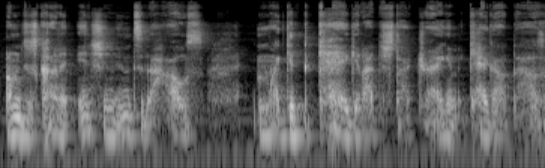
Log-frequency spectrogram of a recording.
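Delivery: unvoiced whisper, sneaking; sneaky whisper. Real, not acted. Sneaking into the house to steal the keg, whispered. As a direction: hush it like sneaking past fights.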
